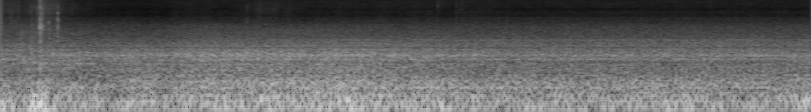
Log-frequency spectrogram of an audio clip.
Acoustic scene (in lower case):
car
